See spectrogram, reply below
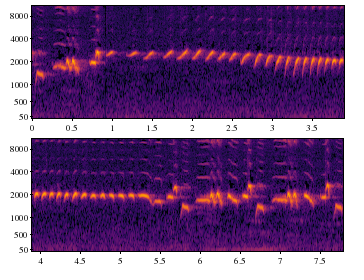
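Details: White-rumped shama song for training competition birds: an opening warble, then a long run of about thirty short whistled notes that quicken and steady, ending in varied chattering, slurred phrases.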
